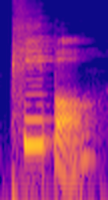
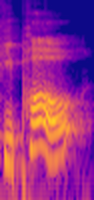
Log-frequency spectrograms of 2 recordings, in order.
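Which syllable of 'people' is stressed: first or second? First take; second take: first; second. First: The stress is on the first syllable. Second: The stress is on the second syllable. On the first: The speaker calls it right. "the syllables P is a little bit stronger than the second syllable" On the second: The speaker calls it wrong. "We don't say people"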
